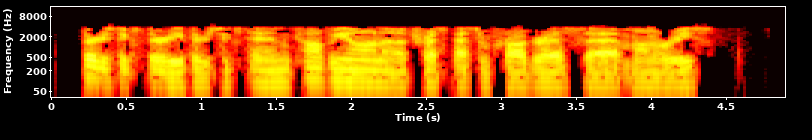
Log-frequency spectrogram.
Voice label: Police Dispatch, scanner; Police 1 Dispatch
